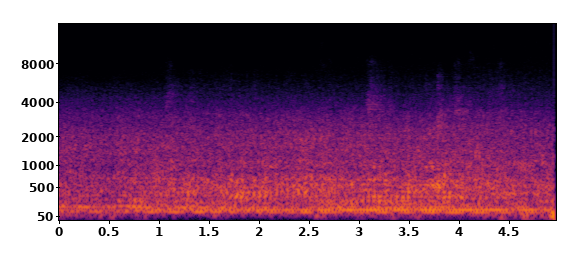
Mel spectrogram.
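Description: Propeller engines of Curtiss piston-engined warbird fighters in display flight, a steady drone that dips slightly in level at first and then holds.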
